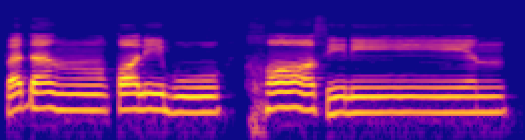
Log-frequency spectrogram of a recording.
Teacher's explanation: فتنقلبوا خاسرین، خوا کو موٹا کرنا ہے، کڑا زبر ہے، سین میں سیٹی کی آواز پیدا کریں گے، را کو باریک کرنا ہے، را کے نیچے زیر ہے، یا مدہ ہے، الف کے برابر کھینچنا ہے۔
